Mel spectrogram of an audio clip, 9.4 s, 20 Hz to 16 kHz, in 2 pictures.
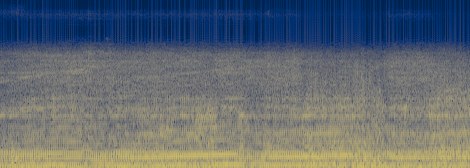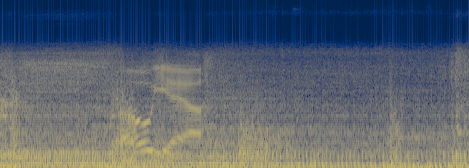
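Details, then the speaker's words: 2011 Honda CRF100 that would not idle, warm, after air screw adjustment: single cylinder ticks over evenly with steady unbroken beat, no dying or hunting; idle fixed. "Yep. I think we got it. It's not going to die on Nicole when she comes to a stop."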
